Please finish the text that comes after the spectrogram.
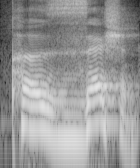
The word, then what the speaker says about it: possession: que exe la possessionok possession ce mot com bien même c'est de s ça se prononce Z Z ici possession US possession sent à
